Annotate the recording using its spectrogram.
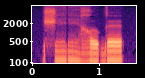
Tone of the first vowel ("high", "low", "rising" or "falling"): high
